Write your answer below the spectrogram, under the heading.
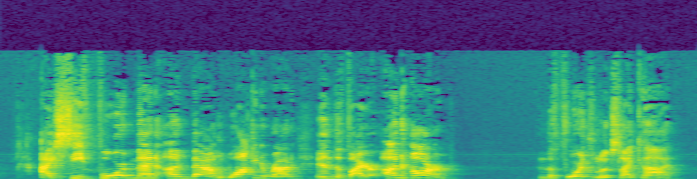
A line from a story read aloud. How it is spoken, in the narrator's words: Nebuchadnezzar shouted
